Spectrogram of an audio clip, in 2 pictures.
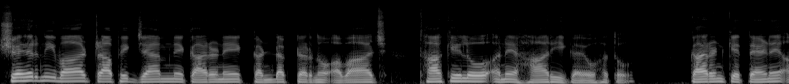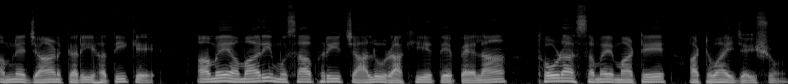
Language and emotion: Gujarati, sad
